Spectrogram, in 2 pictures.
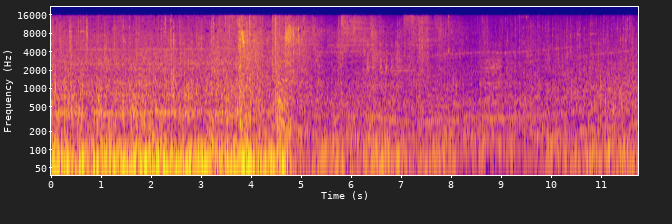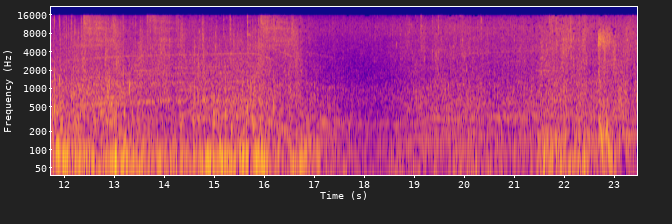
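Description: A truck engine rumbles and revs as the truck drives over rough ground.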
